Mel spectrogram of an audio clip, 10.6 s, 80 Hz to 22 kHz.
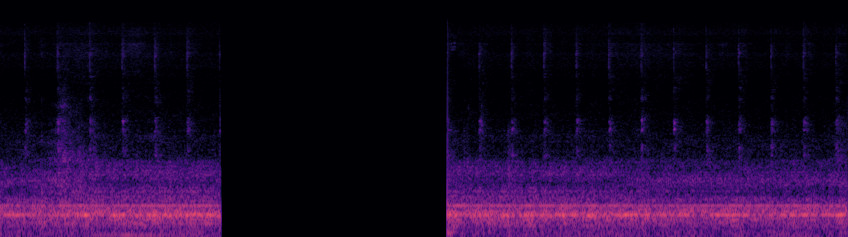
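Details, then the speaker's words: MW POWER MW-SC6B charger set to 24V recondition mode on a 12V battery, read on a 0–600 mA milliammeter; sharp steady ticks nearly four per second over quiet hum, pulses clicking at the clamps, questioned as unhealthy charging. "tu się zaczyna właśnie przygoda czy to jest zdrowe ładowanie akumulatora w takiej konfiguracji od tej ładowarki"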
